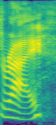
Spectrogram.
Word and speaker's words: RIE: First of all, what is rye? – So rye is actually an acronym. R-I-E is how it's spelled.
